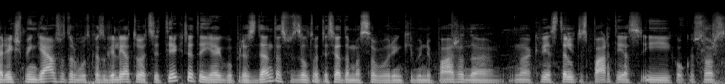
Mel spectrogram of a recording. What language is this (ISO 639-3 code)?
lit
